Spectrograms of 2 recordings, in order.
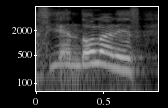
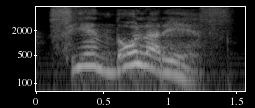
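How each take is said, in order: First: Loud gloat. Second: Drawn-out gloat. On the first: Child gloating to make his sister cry. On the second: Child gloating over a birthday check. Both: Retold or imitated.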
